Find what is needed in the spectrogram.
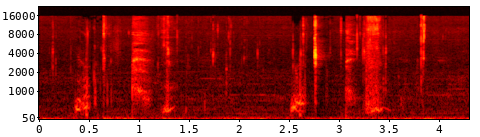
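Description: Close-miked biting and chewing of a soft chunk of pork: a string of about six short bites and mouth smacks.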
